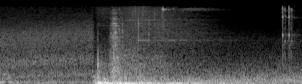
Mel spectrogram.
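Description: A deep whoosh sounds.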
